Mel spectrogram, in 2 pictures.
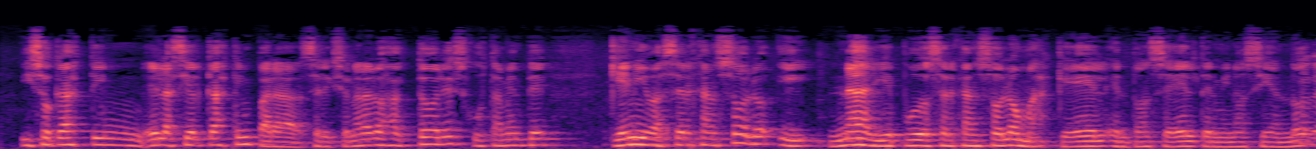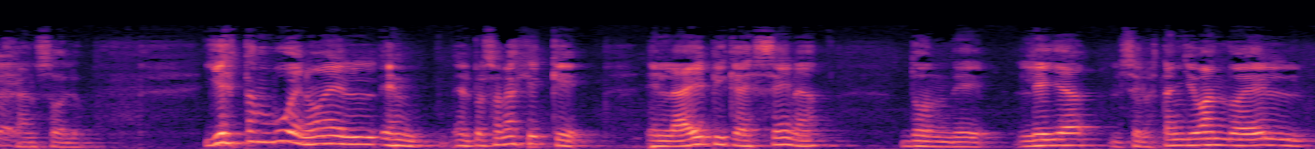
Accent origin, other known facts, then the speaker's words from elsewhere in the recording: San Juan, Argentina; soy de San Juan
